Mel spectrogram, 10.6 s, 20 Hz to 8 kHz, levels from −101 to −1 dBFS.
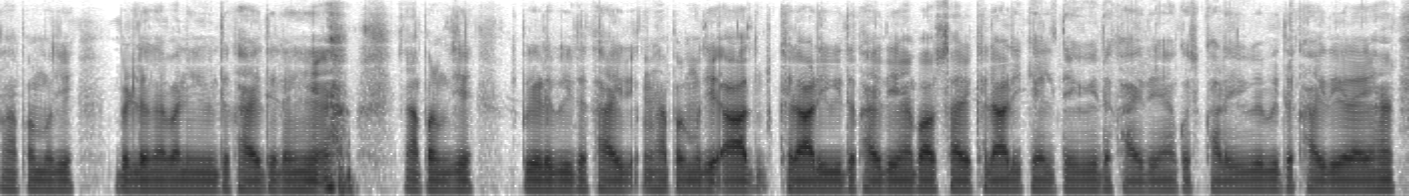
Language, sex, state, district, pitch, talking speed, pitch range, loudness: Hindi, male, Chhattisgarh, Kabirdham, 95 Hz, 245 wpm, 90-95 Hz, -22 LUFS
